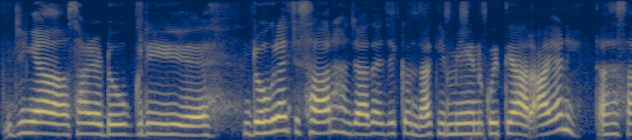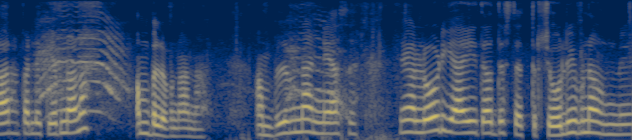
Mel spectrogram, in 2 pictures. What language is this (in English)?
Dogri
